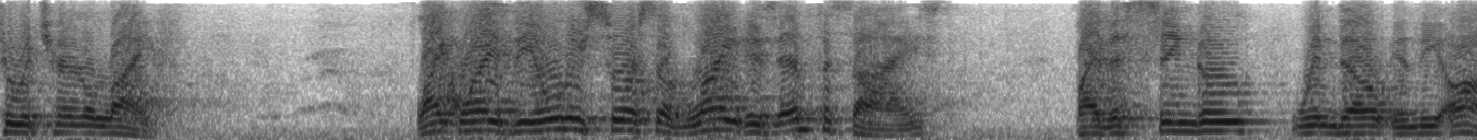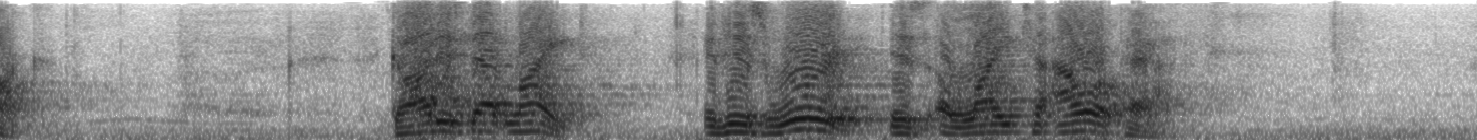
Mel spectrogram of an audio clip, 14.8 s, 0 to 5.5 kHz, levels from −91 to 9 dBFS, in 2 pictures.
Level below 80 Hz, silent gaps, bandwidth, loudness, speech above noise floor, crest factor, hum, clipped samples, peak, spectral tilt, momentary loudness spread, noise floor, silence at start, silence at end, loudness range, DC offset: -34 dBFS; none; 5.4 kHz; -5 LUFS; 29 dB; 6 dB; none; 5%; 0 dBFS; -7 dB/octave; 10 LU; -34 dBFS; 0 s; 1.4 s; 4 LU; under 0.1%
